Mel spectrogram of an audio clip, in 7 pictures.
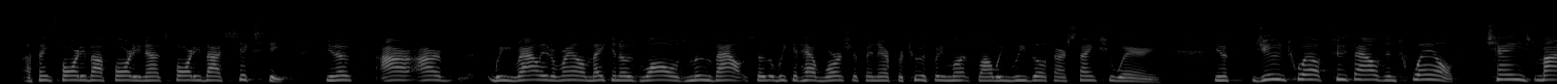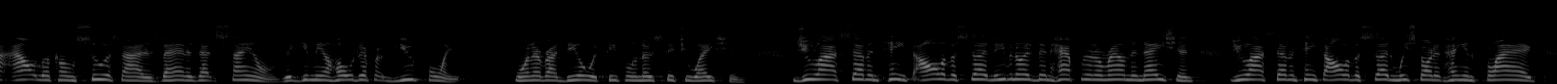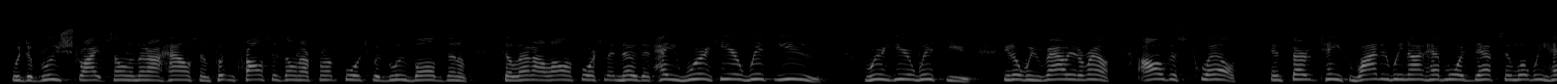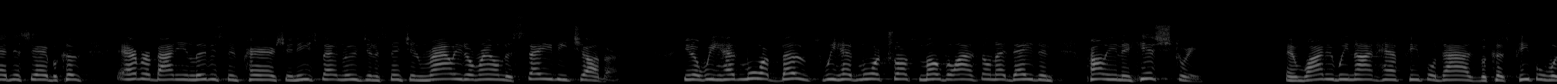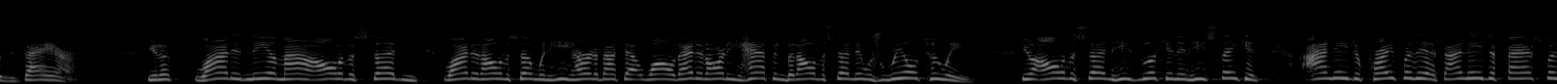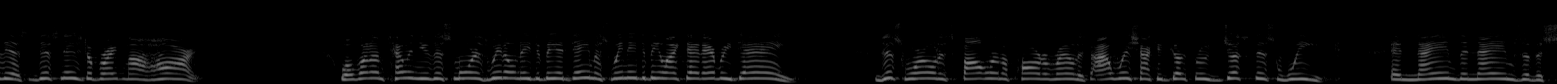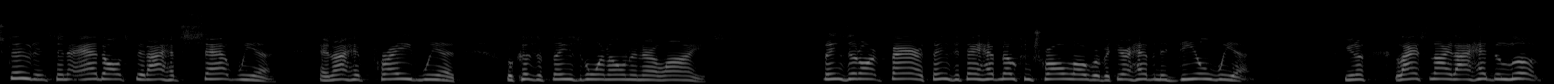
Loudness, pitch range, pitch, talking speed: -45 LUFS, 200-245 Hz, 225 Hz, 200 wpm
